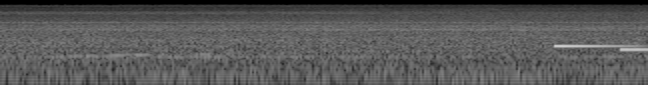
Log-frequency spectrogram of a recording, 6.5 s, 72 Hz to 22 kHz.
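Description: Class 390 Pendolino electric train pulling away with a steady rumble of wheels on rail and a faint whine that rises slightly. Near the end a two-note falling chime sounds over the station PA, the loudest thing here: the signal that an announcement follows.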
